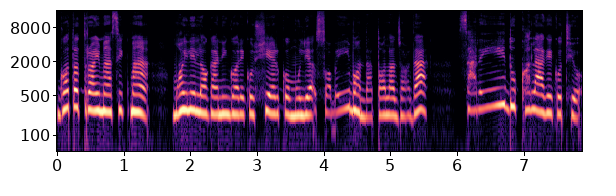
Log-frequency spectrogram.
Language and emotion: Nepali, sad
